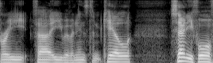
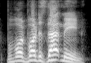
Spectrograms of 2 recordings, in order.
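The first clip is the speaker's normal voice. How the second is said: loud, high, rattled shouting; panicked demand; 7 semitones higher, 14 dB louder than usual. Retold or imitated. Johnny yelling after Danhausen, loud and rattled.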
